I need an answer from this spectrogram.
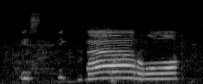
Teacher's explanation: You need to practice alif madda to give it... The alif needs to be given 2 seconds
